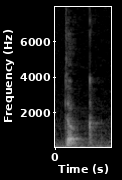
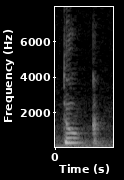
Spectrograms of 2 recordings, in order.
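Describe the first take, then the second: First: "took" with a short, lax oo as in book; correct short oo. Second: "Took" with a long, tense oo, pitched high; mispronounced long oo. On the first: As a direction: keep "took" low-key, with a short vowel. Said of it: "we say took". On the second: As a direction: stretch "Took" to rhyme with Luke. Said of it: "is incorrect". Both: Shown as a demonstration.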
